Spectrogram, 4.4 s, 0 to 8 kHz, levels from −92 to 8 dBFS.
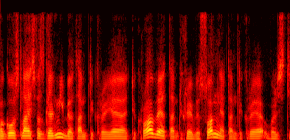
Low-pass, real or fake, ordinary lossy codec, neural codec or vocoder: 7.2 kHz; real; MP3, 48 kbps; none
